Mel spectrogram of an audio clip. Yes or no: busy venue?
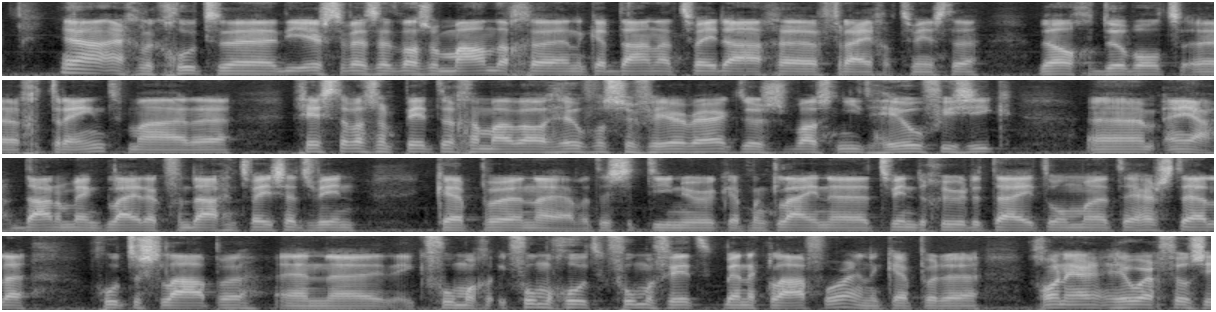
yes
